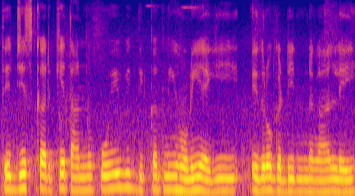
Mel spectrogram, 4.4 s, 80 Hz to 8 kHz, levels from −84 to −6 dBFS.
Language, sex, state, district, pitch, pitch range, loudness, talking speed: Punjabi, male, Punjab, Fazilka, 145 Hz, 135-155 Hz, -14 LUFS, 190 wpm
